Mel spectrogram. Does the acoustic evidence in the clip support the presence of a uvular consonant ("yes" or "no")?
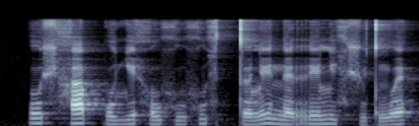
no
